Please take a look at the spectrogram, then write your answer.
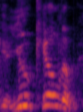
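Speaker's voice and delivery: lightly voiced accusation, stress on "killed"; imitating an accusing look. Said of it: "giving that look like".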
